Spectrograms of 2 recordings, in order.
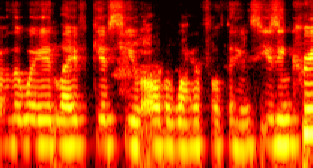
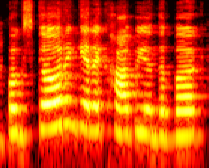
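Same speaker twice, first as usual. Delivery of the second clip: normal talking voice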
